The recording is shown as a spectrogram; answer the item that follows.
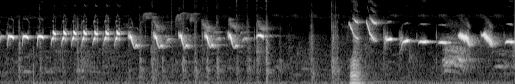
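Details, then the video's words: Greater green leafbird with a big body, singing to coax lazy birds into voice: a fast string of repeated whistled notes, then slower slurred downward phrases, a pause, and steep rising-falling sweeps ending in a drawn whistle. "cucak ijo body big, suaranya bisa buat pancingan burung yang malas bunyi"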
